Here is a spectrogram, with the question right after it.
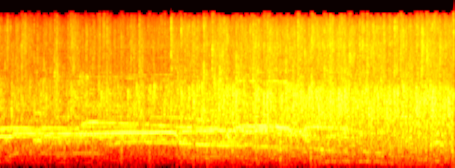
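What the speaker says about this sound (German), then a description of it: "Begrüßen Sie nun mit einem herzlichen Applaus den Lokalmatador aus Heiligenkreuz, Rudi Mauer!" A ballroom audience at the Heiligenkreuz youth ball applauds local hero Rudi Mauer at a midnight show, a dense, even roar of clapping that stays loud and unbroken for several seconds.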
